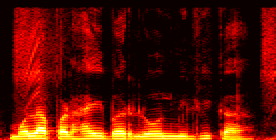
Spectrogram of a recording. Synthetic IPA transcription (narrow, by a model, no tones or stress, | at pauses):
molapəɽ̤aibəɾlonmilika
